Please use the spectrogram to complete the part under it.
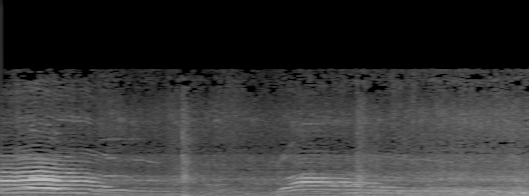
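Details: Cats fighting in front of a house: long, wavering, harmonic yowls that slide downward, a pause, then a second drawn-out rising-and-falling howl with faint background hum.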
